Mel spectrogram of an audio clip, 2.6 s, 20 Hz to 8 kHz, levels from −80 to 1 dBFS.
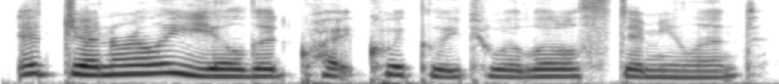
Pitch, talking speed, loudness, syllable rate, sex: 230 Hz, 210 wpm, -20 LUFS, 7.3 syllables/s, female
